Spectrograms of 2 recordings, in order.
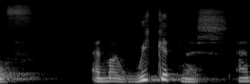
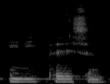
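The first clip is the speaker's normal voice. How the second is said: ordinary talk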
